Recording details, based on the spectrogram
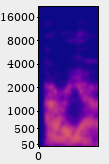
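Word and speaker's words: אריה: Each of those letters pronounced fully. So the word is arya which is lion.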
